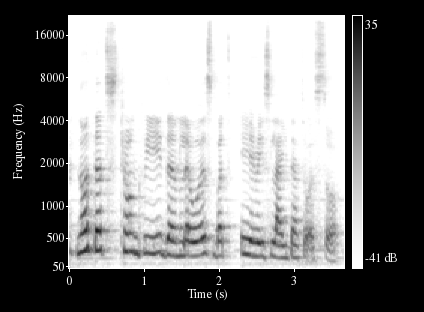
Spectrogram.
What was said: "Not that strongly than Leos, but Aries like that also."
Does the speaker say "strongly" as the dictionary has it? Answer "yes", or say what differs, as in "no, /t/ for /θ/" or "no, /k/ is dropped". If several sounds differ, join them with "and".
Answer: no, /w/ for /l/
